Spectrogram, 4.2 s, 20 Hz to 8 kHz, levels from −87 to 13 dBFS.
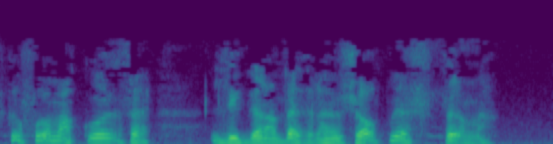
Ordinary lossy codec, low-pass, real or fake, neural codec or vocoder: MP3, 24 kbps; 7.2 kHz; real; none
